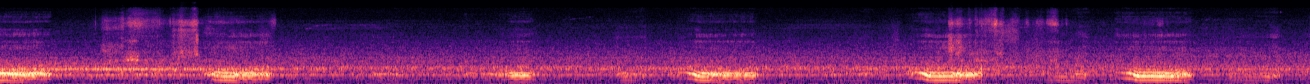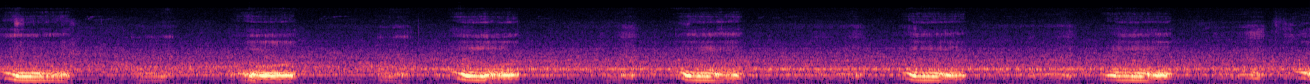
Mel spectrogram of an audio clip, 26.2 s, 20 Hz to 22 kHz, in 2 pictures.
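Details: Pet pig wheezing while resting and trying to sleep: regular, whistly, falling wheezy breaths about 26 times a minute.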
